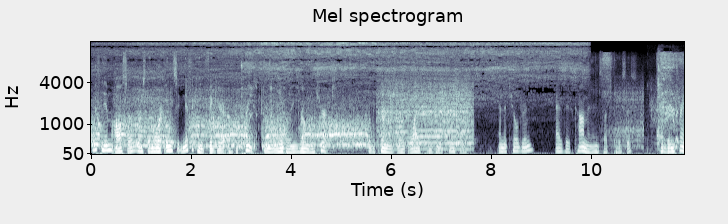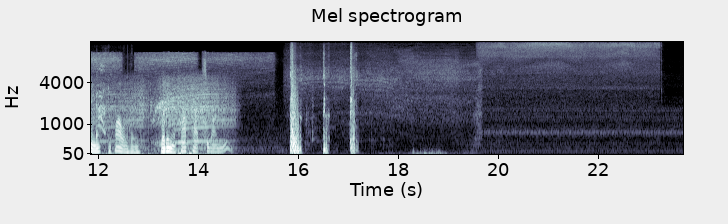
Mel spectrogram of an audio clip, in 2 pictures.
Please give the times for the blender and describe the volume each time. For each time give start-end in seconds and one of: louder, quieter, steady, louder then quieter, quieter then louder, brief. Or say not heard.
0.0-7.7 steady
10.2-14.8 louder.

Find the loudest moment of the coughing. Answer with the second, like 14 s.
16 s.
